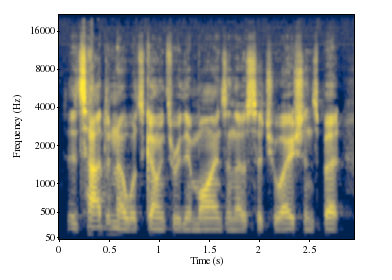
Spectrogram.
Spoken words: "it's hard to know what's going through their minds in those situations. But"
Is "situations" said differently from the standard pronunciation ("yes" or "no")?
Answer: no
